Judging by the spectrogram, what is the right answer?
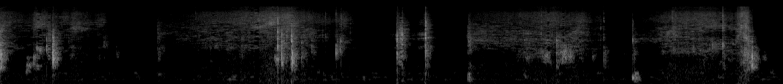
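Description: Rustling of a diamond painting canvas's protective cover sheet as hands fold it back and slide over it, in about three long swells with short quiet gaps between.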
